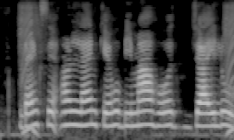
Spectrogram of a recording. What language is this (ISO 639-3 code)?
mag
